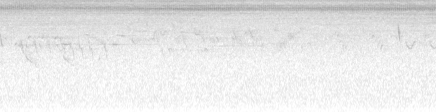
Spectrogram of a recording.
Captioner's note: birds chirping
